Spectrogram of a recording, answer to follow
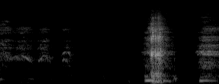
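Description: A woman laughing: soft, breathy giggling, then one short, louder burst of laughter about one and a half seconds in.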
